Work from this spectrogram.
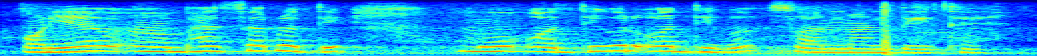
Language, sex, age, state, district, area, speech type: Odia, female, 18-30, Odisha, Balasore, rural, spontaneous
